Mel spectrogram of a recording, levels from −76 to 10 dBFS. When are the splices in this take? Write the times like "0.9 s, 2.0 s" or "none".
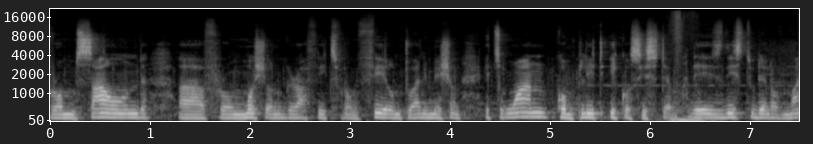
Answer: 6.4 s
